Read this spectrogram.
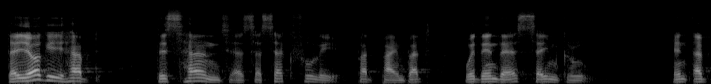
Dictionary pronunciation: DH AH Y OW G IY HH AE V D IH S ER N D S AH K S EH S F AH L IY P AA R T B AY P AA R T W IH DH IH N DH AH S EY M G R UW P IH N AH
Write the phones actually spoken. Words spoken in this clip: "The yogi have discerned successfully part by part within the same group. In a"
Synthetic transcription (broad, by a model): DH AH Y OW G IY HH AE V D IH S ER N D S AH S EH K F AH L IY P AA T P AY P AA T W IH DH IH N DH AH S EY M G R UW P IH N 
